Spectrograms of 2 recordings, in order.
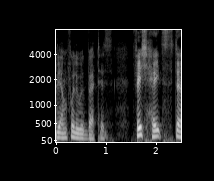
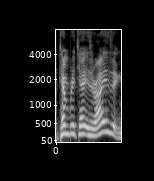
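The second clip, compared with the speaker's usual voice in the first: triumphant announcement; 9 semitones higher, 8 dB louder than usual. Acted. Proudly announcing the translation.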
